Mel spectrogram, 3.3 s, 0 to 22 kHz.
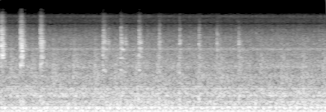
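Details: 1966 Ford F100 with a 1971 302 V8 after harmonic balancer replacement: idle at a stop with a loose, irregular clack about twice a second from the lower end, worse at low rpm; flex plate bolts suspected, unconfirmed.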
